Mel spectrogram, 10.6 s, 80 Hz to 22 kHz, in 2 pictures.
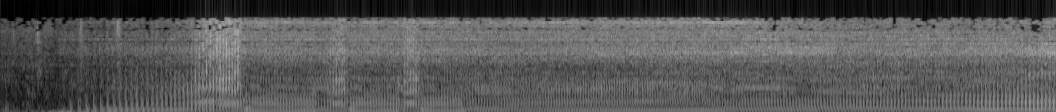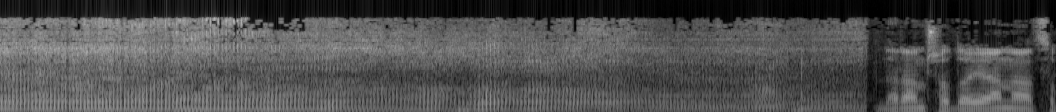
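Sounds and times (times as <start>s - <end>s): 
speedway motorcycle engine roaring with throttle blips at a ranch: 0.0s - 9.7s
speech: 9.8s - 10.5s.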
